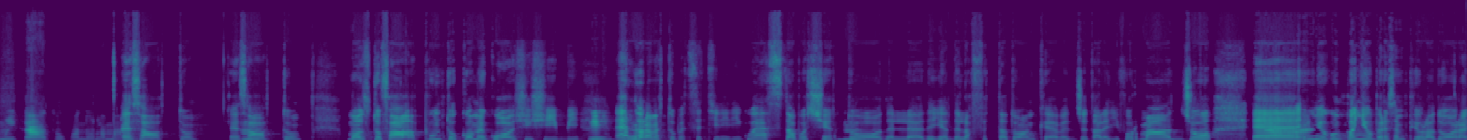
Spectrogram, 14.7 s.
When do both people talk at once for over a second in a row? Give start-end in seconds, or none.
none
